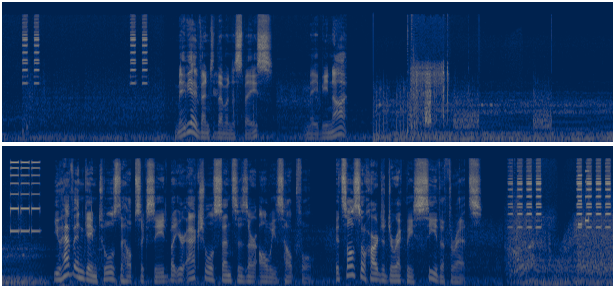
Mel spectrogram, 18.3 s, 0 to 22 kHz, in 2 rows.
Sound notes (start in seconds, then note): 0.2 bee-beep, bee-beep; 9.3 bee-bee-beep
